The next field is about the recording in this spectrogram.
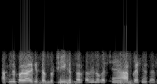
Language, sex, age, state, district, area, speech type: Hindi, male, 30-45, Uttar Pradesh, Azamgarh, rural, conversation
